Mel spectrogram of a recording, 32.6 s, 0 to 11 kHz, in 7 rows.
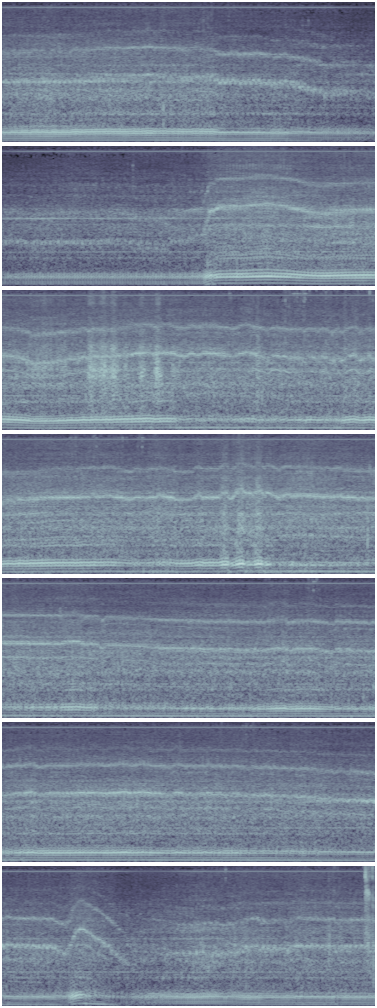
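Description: Triumph Tiger 800 XCx's inline three-cylinder engine running at low road speed, its pitch rising and falling with the throttle and getting louder about a quarter of the way in. There is a brief burst of knocks just past the middle.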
